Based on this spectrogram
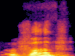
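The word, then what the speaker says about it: ו: So the word, the shape Vav is really pronounced V, like Vogue. That is it, pronunciation. So here in this side, it's pronunciation. This is pronunciation. So according to the old Hebrew word today, those who the owner of the word, I mean, so it's a V. So don't change it into W, and you will say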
